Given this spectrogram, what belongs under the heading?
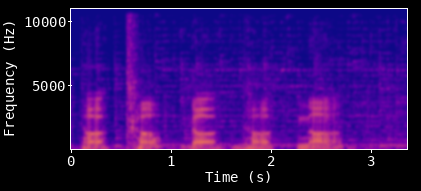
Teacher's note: the dentals behind the front teeth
